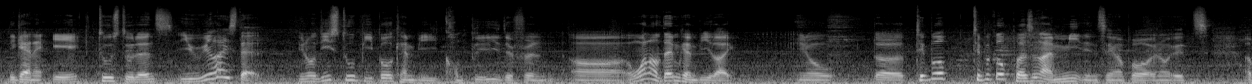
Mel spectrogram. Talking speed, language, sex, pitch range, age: 185 wpm, English, male, 95-115 Hz, 20-39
